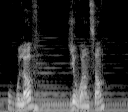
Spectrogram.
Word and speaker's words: Olov Johansson: My name in Swedish pronunciation is Olov Johansson.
